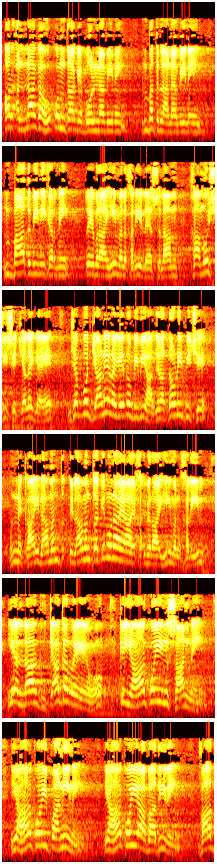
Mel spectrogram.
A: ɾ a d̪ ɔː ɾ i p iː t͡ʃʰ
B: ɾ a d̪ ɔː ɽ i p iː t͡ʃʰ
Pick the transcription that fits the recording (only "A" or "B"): B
